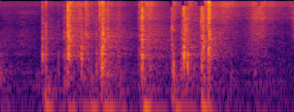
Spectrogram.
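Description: Oracle cards riffle and tap together as a deck is shuffled, giving a quick burst of about seven or eight crisp, close clicks and flutters over roughly a second, with no voices.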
